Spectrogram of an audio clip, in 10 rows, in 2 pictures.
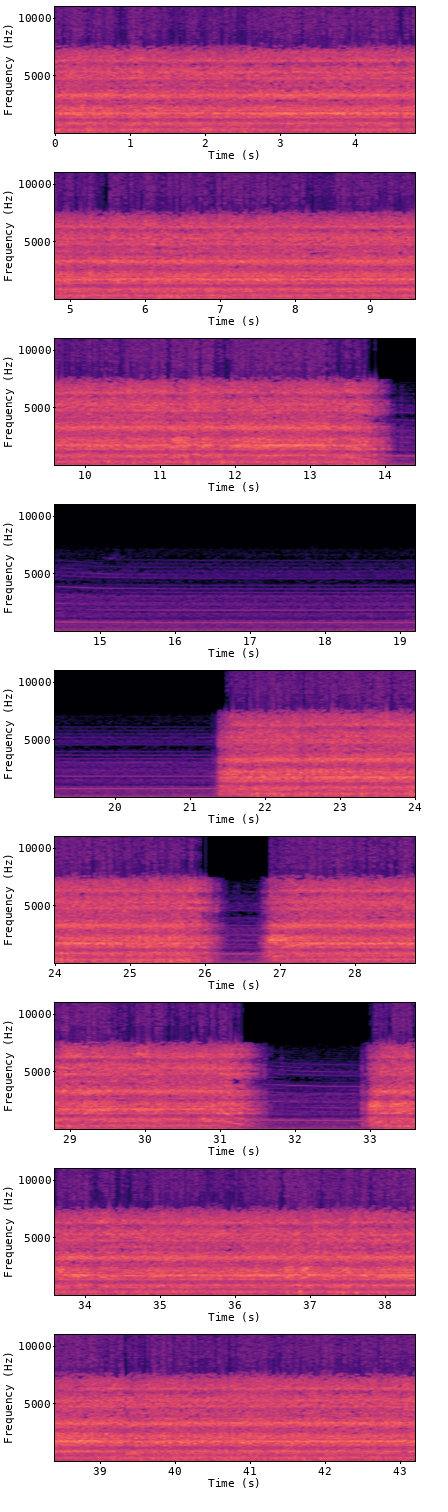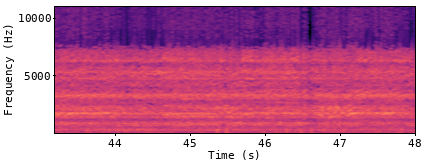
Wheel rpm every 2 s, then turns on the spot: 230, 230, 230, 230, 230, 220, 130, 0, 0, 0, 30, 210, 210, 100, 230, 160, 70, 230, 230, 220, 230, 230, 220, 220.
none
